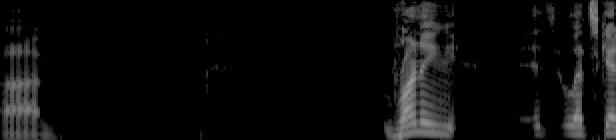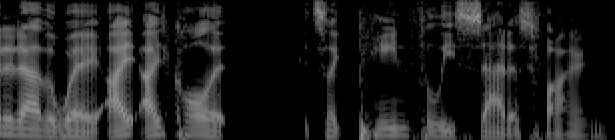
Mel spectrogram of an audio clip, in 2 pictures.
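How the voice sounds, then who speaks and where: A man's voice: mid-range voice, big pitch swings, takes it slowly, smooth, dry recording. A young man co-hosting a podcast in casual chat, with dry, teasing humor. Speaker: podcast co-host.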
